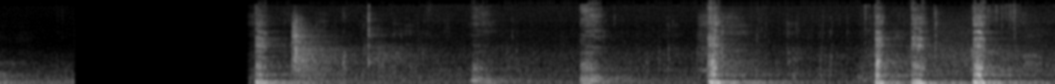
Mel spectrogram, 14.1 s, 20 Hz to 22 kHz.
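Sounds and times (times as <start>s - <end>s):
orangutan calling: 7.8s - 14.0s.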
